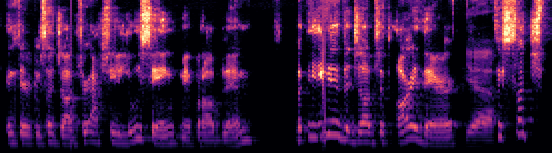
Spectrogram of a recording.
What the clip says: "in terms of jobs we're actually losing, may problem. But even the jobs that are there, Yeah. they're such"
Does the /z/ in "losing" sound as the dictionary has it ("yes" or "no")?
no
